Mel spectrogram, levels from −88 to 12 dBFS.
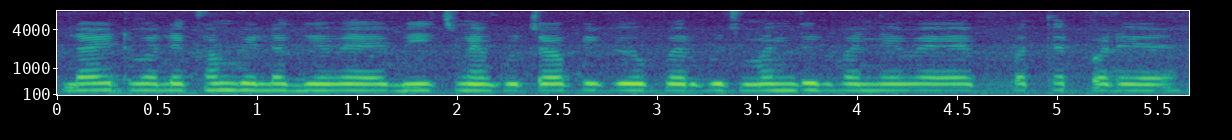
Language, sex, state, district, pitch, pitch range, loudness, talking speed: Hindi, female, Rajasthan, Jaisalmer, 225 Hz, 225-230 Hz, -13 LUFS, 200 wpm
